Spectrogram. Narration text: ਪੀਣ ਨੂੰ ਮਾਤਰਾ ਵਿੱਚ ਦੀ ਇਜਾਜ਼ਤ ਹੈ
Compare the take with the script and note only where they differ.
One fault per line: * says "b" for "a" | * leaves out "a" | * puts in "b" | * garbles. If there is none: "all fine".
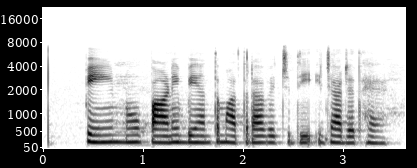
* puts in "ਪਾਣੀ ਬੇਅੰਤ"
